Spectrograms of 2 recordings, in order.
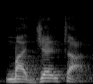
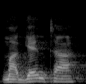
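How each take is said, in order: First: The g is pronounced as a j sound. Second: The g is pronounced as a hard g. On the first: The speaker calls it right. "That G takes the sound J" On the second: The speaker calls it wrong. "Magenta, no"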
